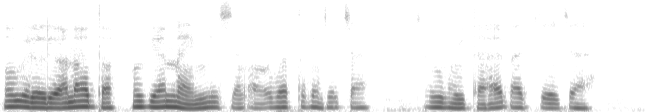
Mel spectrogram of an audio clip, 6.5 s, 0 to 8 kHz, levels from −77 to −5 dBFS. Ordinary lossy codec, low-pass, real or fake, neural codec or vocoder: none; none; fake; codec, 16 kHz, 0.8 kbps, ZipCodec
